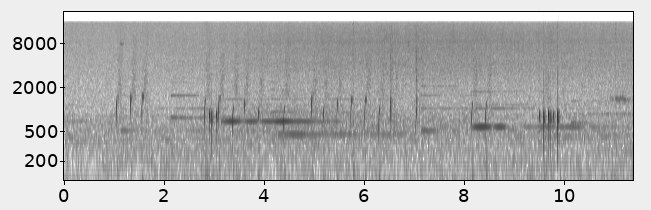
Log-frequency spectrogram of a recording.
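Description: Short electronic game sound effects chime and blip.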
